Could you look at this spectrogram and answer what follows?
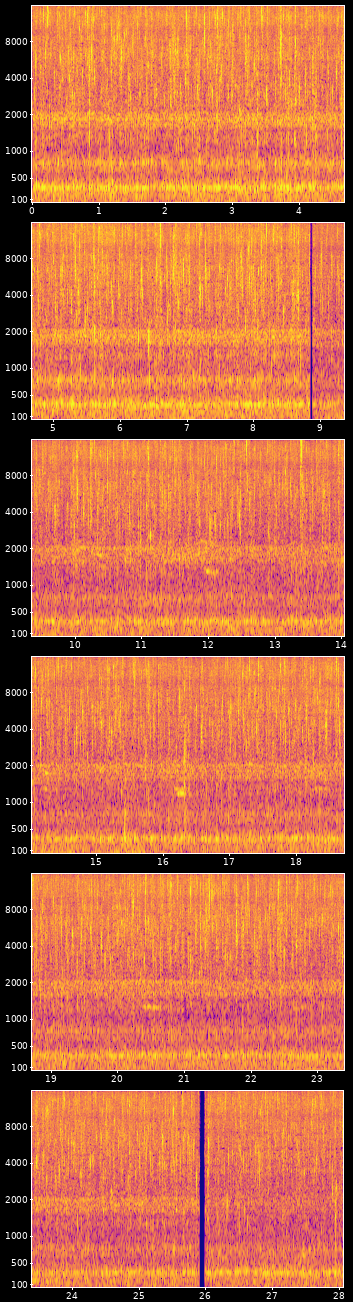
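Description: Chicken tikka masala sauce simmering in a pan: a faint, steady bubbling sizzle, with a low steady hum behind it.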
